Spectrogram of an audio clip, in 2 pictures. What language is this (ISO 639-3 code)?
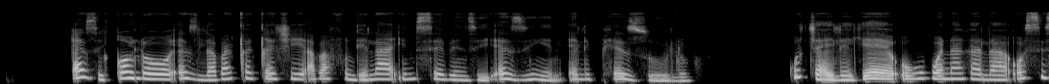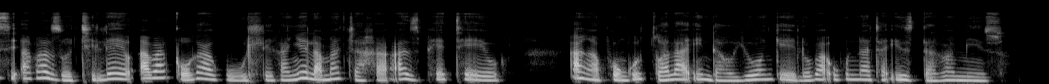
nde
